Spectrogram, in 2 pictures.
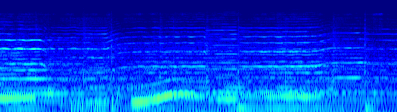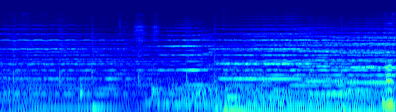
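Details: Violins and other bowed strings carry a slow, mournful tune over a steady low drone. No animal voice can be picked out beneath the music.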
